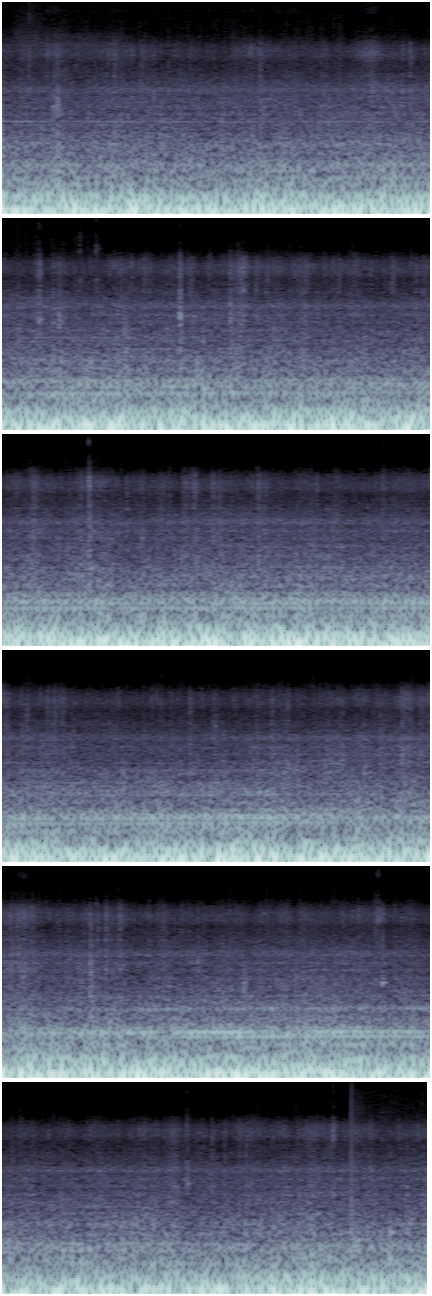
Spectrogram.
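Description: A vehicle drives through the streets of Tuktoyaktuk, giving a steady low engine rumble and road noise that stays loud and constant throughout, with no talking.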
